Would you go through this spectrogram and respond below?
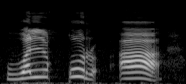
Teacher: والقرآن، قوف کو موٹا پڑھنا ہے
